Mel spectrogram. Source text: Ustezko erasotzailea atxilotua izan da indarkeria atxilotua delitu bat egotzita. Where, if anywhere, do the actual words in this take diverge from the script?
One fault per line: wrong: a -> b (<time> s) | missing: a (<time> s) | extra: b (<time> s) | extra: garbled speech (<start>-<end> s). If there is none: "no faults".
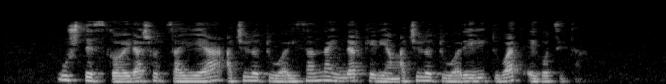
no faults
